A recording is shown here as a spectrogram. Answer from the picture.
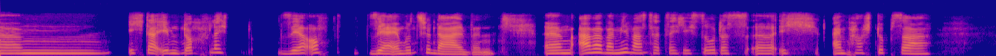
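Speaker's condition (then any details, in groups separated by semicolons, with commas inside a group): Cleft palate; congenital, born in former GDR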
